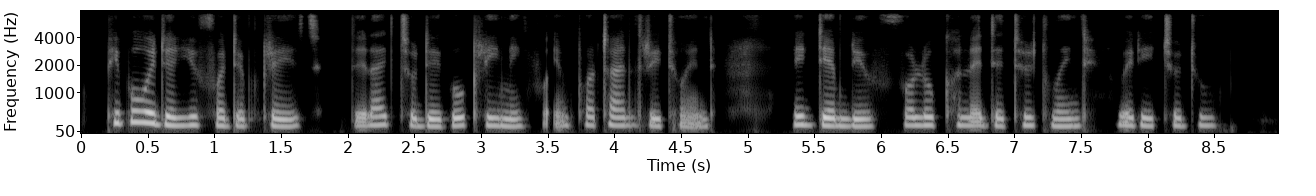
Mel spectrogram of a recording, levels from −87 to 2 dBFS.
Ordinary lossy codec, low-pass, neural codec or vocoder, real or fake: none; 7.2 kHz; codec, 24 kHz, 0.9 kbps, WavTokenizer, large speech release; fake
